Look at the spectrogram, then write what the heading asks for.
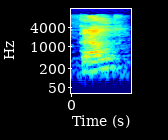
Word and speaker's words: कर्म: तो हम देखें अब देखिए दोनों का उच्चारण, इसका उच्चारण क्रम और इसका उच्चारण कर्म। क्रम कर्म, यहाँ क आधा था, यहाँ क पूरा है। कर्म, यहाँ क के साथ हमें स्वर की आवाज सुनाई दे रही है, सुनाई पड़ रही है की आवाज, जबकि यहाँ क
